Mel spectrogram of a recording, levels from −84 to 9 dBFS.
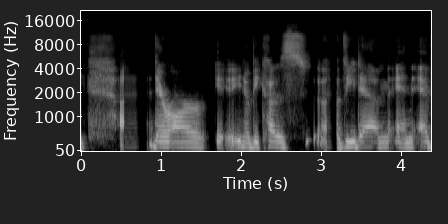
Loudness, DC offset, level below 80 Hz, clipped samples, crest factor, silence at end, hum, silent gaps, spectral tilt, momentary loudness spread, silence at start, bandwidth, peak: -29 LUFS; under 0.1%; -64 dBFS; under 0.1%; 20 dB; 0 s; none; none; -5 dB/octave; 8 LU; 0 s; 12.5 kHz; -8 dBFS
